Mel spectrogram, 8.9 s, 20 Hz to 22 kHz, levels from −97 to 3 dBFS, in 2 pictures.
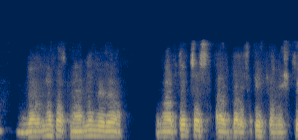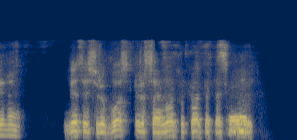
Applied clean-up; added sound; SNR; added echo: neural mask model Resemble Enhance denoiser.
